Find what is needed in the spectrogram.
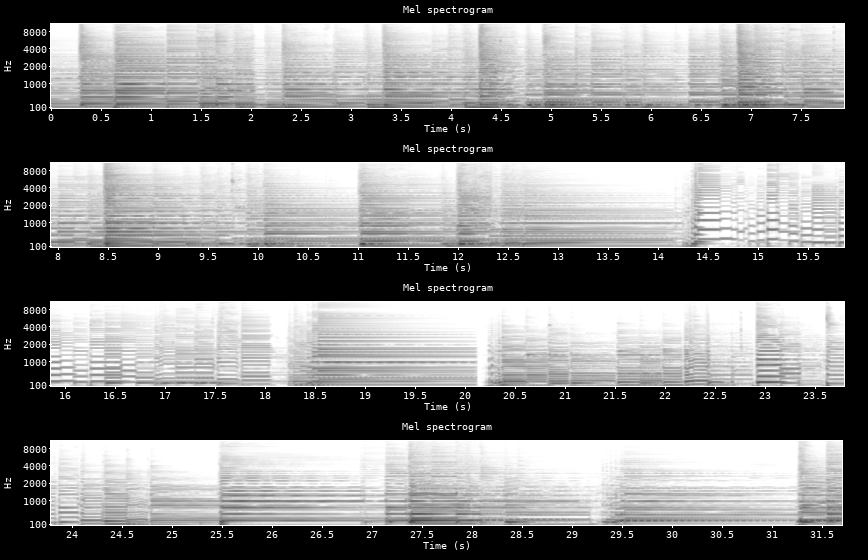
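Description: Steel-string acoustic guitar with a piezo pickup, played through a Harley Benton Custom Line Acoustic Preamp pedal: strummed chords, a sparser ringing passage midway with two brief sudden stops, then strumming again.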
